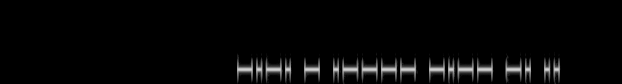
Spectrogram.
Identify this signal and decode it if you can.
Morse code, heard as a keyed tone, about 25 wpm, 700 Hz. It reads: CT1YNI
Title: DXCC-100 Call Signs - 6 Characters - Repeated 2x - 25wpm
